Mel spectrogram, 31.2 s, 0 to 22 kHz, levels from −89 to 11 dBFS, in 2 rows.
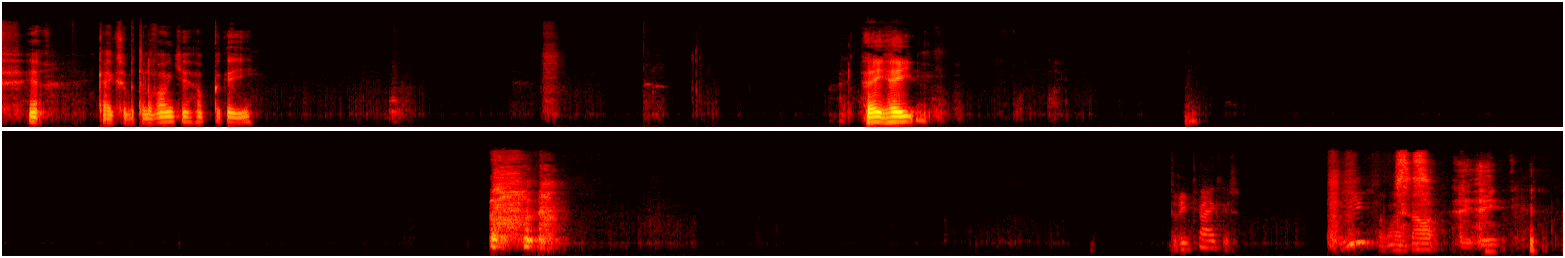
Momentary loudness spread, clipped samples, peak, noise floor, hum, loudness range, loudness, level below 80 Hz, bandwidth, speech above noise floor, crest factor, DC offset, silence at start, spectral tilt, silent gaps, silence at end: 23 LU; under 0.1%; -6 dBFS; -87 dBFS; none; 23 LU; -27 LUFS; -76 dBFS; 13 kHz; 60 dB; 30 dB; under 0.1%; 0 s; -4.5 dB/octave; none; 0.3 s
